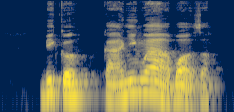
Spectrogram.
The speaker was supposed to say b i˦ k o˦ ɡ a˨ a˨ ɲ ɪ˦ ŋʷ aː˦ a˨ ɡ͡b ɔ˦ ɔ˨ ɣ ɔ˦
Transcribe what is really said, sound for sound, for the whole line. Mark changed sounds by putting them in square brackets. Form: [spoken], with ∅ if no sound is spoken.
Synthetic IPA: b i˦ k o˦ [k] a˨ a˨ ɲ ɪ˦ ŋʷ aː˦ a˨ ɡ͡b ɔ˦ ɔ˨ [z] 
